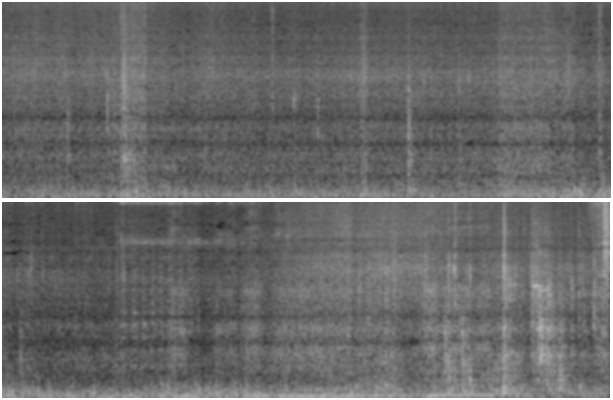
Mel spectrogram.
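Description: Dirt slides and pours from a tipping truck bed.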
